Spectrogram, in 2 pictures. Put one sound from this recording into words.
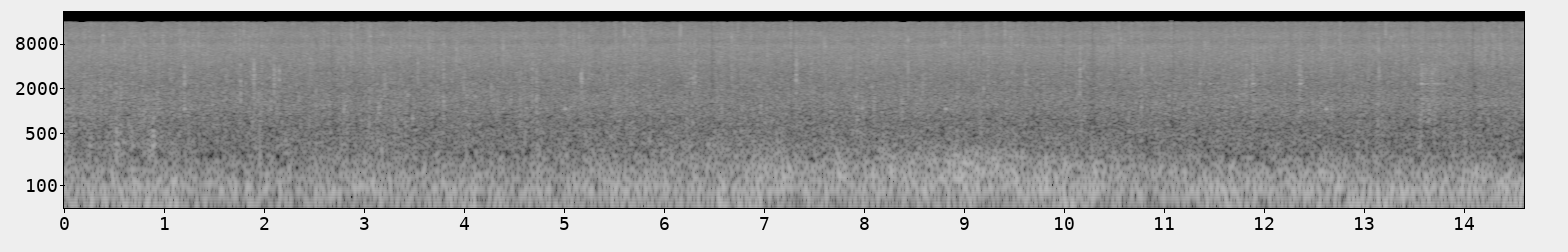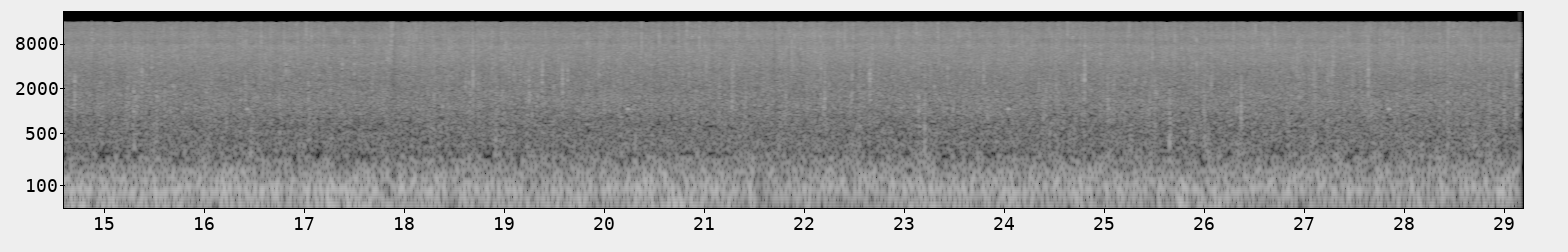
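Heavy rain pours steadily.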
